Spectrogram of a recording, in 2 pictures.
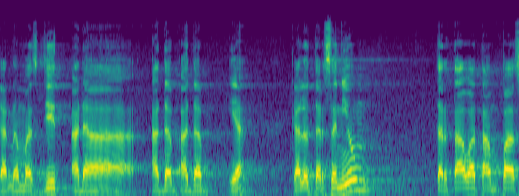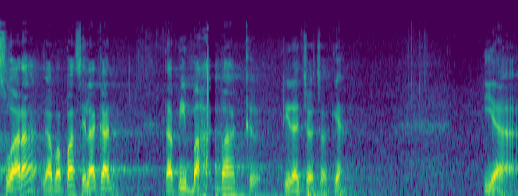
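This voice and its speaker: A man with a Pakistani accent speaks at a medium pitch and a fairly slow pace, with long, frequent pauses and ordinary pitch variation. His loudness stays very even over noticeable background noise. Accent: Pakistani accent in Indonesian. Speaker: Islamic preacher. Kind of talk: religious sermon. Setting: mosque. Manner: halting, self-correcting.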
